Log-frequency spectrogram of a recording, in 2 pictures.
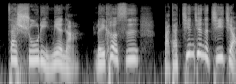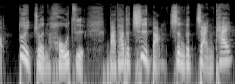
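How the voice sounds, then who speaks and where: A woman with a Taiwanese Mandarin accent reading a picture book aloud to children, asking them lively questions. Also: medium pitch, no echo, studio quality. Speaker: children's storyteller.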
